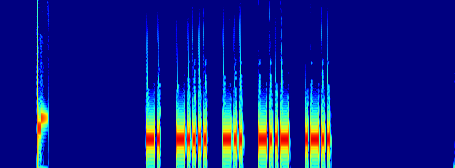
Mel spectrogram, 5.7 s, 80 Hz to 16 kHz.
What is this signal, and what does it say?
Morse code, heard as a keyed tone, about 36 wpm, spaced as for 25 wpm, 700 Hz. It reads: N6DXL
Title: USA Call Signs - 5 Characters - 2x Character Spacing - 35wpm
